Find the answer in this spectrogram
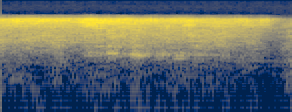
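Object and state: Nothing is struck.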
